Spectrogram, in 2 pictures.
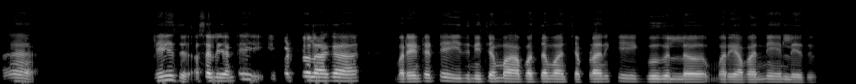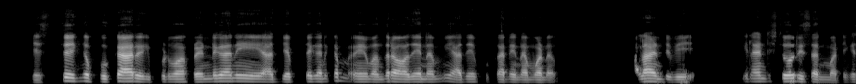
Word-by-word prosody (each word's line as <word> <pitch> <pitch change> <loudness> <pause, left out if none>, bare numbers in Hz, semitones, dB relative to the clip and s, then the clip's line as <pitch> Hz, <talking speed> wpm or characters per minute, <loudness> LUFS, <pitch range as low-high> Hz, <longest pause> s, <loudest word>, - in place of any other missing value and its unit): ఆ! - - 0 1.4
లేదు. 205 +3 +2
అసలి 170 -2 +3
అంటే, 205 +11 -6 0.3
ఇప్పట్లోలాగా 175 - +3 0.6
మరేంటంటే, 140 +5 +1
ఇది 140 0 -9
నిజమా, 140 +1 +1
అబద్ధమా, 130 0 +1
అని 125 - -8
చెప్పడానికి 130 +2 -1 0.2
గూగుల్‌లో 130 -2 +1 0.3
మరి 120 0 -1
అవన్నీ 120 +3 -3
ఏం 120 - -7
లేదు. 110 -1 -6 0.8
జస్ట్ 105 +9 -6
ఇంక 155 +1 0
పుకారు, 140 +2 +7
ఇప్పుడు 120 - -12
మా 125 - +3
ఫ్రెండ్ 125 +3 -1
గాని, 145 0 +2 0.3
అది 120 0 -4
జెప్తే 120 +2 -4
గనక 135 0 -4 0.2
మేమందరం 125 +1 0
అదే 125 +1 0
నమ్మి, 130 +5 -6
అదే 125 0 -4
పుకారుని 115 -1 -5
నమ్మడం, 110 -1 -2 0.8
అలాంటివి. 125 -4 +2 0.6
ఇలాంటి 140 0 -2
స్టోరీస్ 145 -2 +1
అన్నమాట 110 -3 -5
ఇక 115 - -11
130 Hz, 130 wpm, -26 LUFS, 120-145 Hz, 1.4 s, పుకారు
